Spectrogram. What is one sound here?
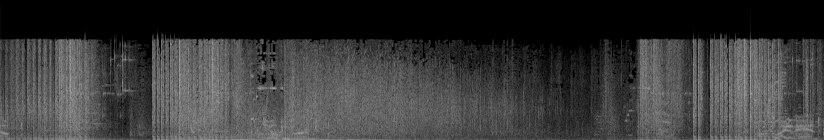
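A rifle fires in short, rapid bursts.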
